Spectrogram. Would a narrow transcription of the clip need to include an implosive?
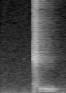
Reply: no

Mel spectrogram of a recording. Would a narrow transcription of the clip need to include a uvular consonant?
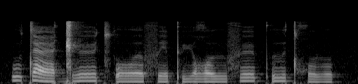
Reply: yes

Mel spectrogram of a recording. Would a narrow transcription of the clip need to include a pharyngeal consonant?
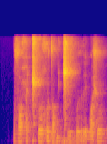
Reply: yes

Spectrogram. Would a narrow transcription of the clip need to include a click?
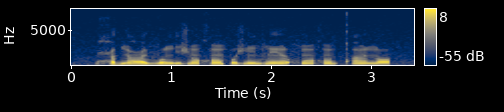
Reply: no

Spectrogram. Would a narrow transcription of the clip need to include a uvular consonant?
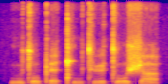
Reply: no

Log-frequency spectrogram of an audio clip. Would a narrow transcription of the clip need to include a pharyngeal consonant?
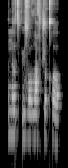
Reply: yes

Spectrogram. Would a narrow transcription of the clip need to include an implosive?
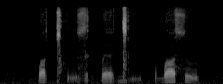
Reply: yes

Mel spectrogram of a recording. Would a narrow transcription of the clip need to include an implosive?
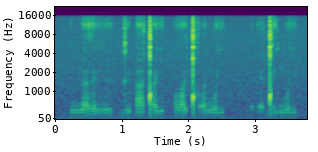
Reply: no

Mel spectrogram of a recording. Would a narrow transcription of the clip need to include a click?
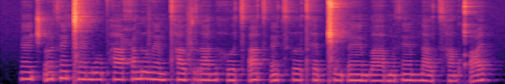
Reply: yes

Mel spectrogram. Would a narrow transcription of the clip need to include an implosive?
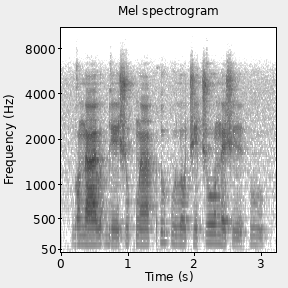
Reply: yes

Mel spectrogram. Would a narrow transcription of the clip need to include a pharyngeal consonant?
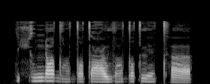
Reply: yes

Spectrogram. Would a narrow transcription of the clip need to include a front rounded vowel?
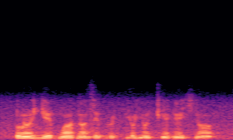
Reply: yes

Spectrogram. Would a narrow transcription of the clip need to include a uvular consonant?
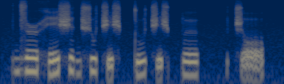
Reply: no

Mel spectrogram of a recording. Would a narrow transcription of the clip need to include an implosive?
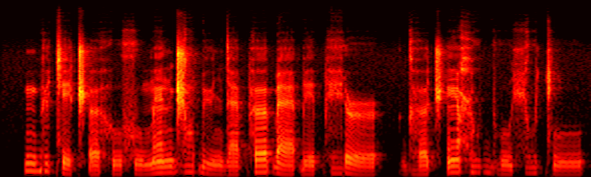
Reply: yes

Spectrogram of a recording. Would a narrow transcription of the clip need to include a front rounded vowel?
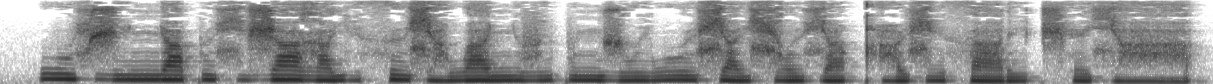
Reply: yes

